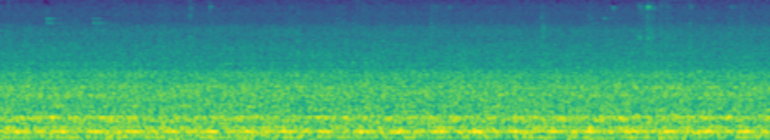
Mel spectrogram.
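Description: Steady room noise: an even hiss with a constant low hum.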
